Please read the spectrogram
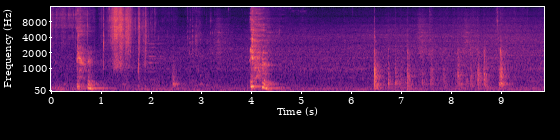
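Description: Glass bottle being swirled and set against a countertop, giving several light knocks in the second half, with a single loud cough about four seconds in.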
